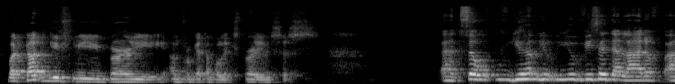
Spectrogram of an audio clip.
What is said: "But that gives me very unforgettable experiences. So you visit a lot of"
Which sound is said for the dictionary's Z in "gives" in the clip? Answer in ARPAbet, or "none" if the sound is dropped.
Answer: S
